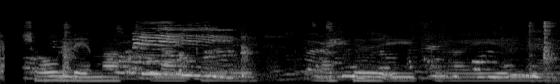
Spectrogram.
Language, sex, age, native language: Icelandic, female, 60-69, Icelandic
